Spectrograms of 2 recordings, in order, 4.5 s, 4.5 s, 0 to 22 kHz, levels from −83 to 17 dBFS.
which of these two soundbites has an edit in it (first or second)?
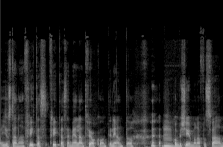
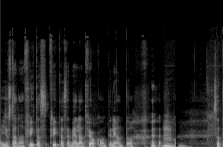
second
